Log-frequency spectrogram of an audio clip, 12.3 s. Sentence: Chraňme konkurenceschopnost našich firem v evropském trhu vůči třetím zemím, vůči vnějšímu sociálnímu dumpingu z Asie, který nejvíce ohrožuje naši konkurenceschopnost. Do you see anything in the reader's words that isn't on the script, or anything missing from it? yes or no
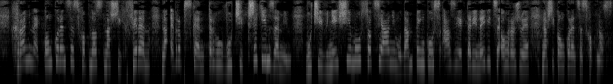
yes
